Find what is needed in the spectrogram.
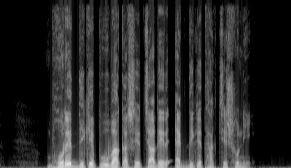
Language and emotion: Bengali, neutral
